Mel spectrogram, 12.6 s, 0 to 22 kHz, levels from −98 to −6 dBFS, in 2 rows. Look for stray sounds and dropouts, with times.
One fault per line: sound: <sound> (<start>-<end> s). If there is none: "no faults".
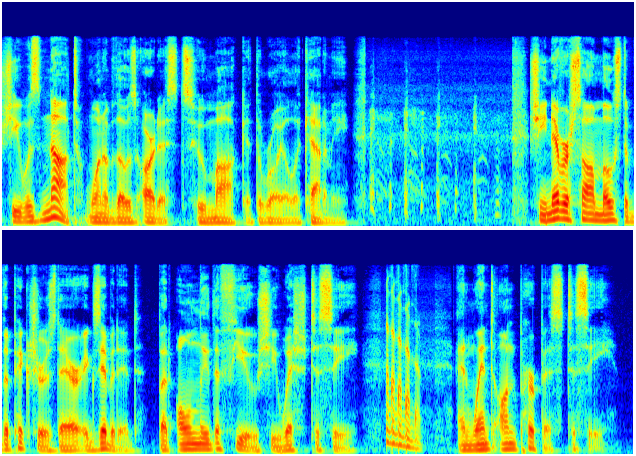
sound: cough (3.7-5.0 s)
sound: chirp (10.2-10.6 s)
